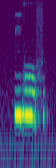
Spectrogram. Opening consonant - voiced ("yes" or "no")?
yes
